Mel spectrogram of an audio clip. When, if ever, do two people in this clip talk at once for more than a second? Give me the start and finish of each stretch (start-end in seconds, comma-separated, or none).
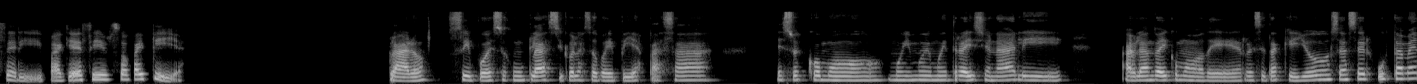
none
